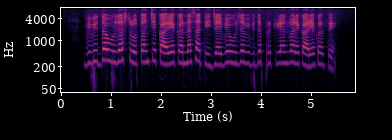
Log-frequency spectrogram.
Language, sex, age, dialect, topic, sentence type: Marathi, female, 18-24, Northern Konkan, agriculture, statement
